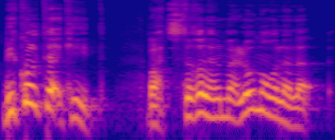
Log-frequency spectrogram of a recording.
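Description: Picture a pushy stock tipster talking loud and high in a Gulf Arabic accent, as a male audiobook reader puts him on. He swings his voice up and down as he presses his hot tip, quick and indignant. The lines come from a storybook reading. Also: very animated. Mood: insistent. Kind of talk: audiobook character voice.

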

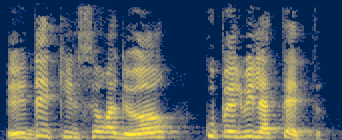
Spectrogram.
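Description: A woman doing a shrieking furious queen. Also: normal speed. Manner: shrill, shouting.

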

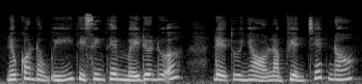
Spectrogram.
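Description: A woman voicing a gentle but stern older mother-in-law who speaks softly and scolds dryly. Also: a little high, fast talker, breathy edge. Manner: soft-spoken, scolds dryly.

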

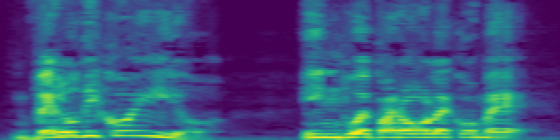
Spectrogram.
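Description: Guy playing a worked-up young sailor in an audiobook, high, husky and bright, spilling out war stories in a rush. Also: very animated, moderate pace, exaggerated voice. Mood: excited. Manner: vivid, rising storytelling. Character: excitable young male sailor-soldier recounting battle.

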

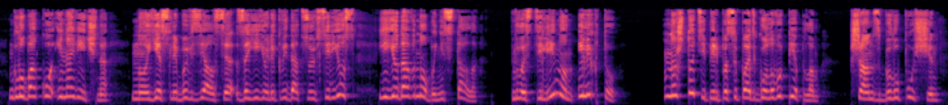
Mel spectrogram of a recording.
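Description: A woman narrating a fantasy audiobook in an even, expressive storytelling manner. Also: sits high.

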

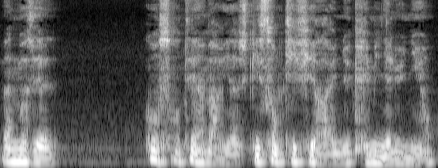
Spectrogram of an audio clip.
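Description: A man's voice: on the low side, brisk, warm tone, slightly rough. A man reading an audiobook, voicing a remorseful young man who pleads with earnest intensity. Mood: pleading. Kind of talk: audiobook character voice.

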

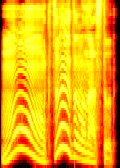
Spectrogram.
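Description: A man's voice: a little high, big pitch swings, moderate pace. A man voicing a mocking, crude male police thug with a jeering manner in an audiobook. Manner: jeering, sneering, loud.

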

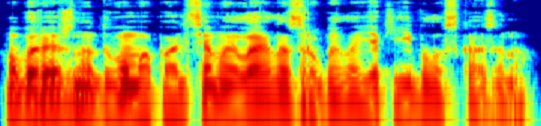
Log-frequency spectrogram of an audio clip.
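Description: Low-voiced male audiobook narrator. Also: fairly even intonation, fast talker, gravelly, no room sound, clean studio sound. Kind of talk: scripted narration.

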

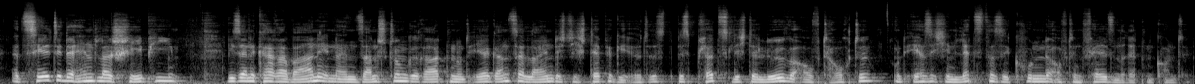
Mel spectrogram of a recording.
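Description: A man calmly reading a children's book aloud. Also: mid-range voice, husky. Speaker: reader.

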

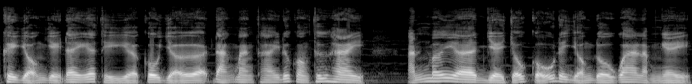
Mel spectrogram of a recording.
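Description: Người kể chuyện đóng ông chủ điền già nghiêm nghị. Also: male voice, fairly low pitch, normal speed, a little mellow, no room sound, faint music behind, natural voice. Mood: explaining. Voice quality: firm, commanding manner. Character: stern, protective elderly village landlord.

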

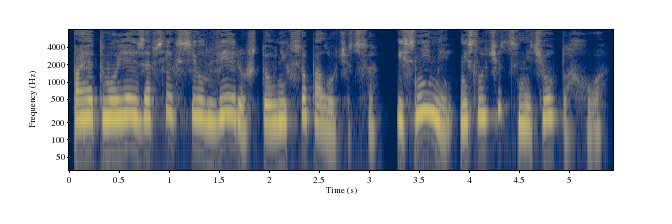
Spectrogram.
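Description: A woman voicing a spirited grown woman commander and caring mother, with a lively, brisk delivery in an audiobook. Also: fairly high pitch, voice pushed up. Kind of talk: audiobook character voice.

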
